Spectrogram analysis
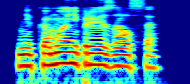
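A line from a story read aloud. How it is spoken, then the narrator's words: Mumble. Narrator (Russian): буркнул Шелтер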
